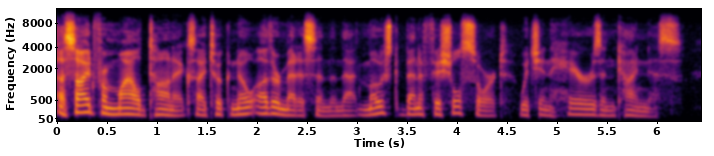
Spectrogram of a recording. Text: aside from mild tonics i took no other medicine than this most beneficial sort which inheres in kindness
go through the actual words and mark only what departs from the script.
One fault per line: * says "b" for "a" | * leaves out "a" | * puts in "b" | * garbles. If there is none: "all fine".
* says "that" for "this"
